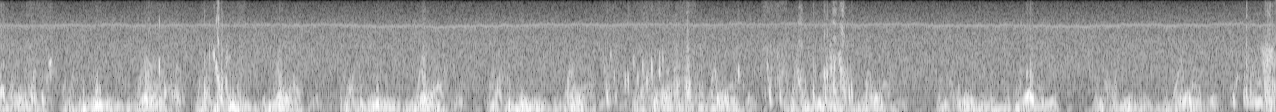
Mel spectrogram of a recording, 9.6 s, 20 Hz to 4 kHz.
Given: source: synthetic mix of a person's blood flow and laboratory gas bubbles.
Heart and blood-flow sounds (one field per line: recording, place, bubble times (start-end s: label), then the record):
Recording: Doppler ultrasound of blood flow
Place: precordium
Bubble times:
0.00-0.08 s: bubbles
0.20-0.42 s: bubbles
1.07-1.41 s: bubbles
1.51-1.85 s: bubbles
4.52-5.30 s: bubbles
5.52-5.60 s: bubbles
5.72-5.91 s: bubbles
5.95-6.42 s: bubbles
9.22-9.57 s: bubbles
From the record:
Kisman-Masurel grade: 333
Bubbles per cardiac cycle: rolling drumbeat, 9 or more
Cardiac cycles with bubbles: 50 to 99%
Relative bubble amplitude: loud (0.450 to 0.775)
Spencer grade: 3 (all of the cardiac periods contain showers or single bubble signals, but not dominating or overriding the cardiac motion signals)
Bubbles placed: only in the low amplitude regions of the cardiac cycle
